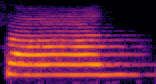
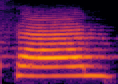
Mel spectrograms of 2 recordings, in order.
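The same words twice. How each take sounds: First: SAN with an ah, high and level; correct SAN vowel. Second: SAN with the flat vowel of cat; mispronounced SAN. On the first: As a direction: stretch SAN as "saahn" on a high note. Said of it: "It is". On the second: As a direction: say SAN like English "san". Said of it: "It's not san". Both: Shown as a demonstration.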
